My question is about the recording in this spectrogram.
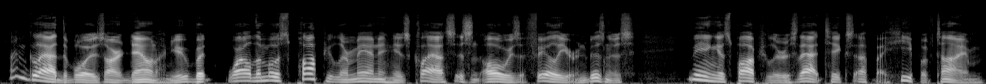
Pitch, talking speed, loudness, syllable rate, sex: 125 Hz, 205 wpm, -19 LUFS, 5.2 syllables/s, male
